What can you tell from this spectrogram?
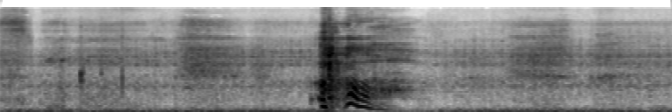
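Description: Steady low rumble of a motorcycle underway with wind noise. About three seconds in, a short vocal sound that falls quickly in pitch, like a sigh or groan.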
